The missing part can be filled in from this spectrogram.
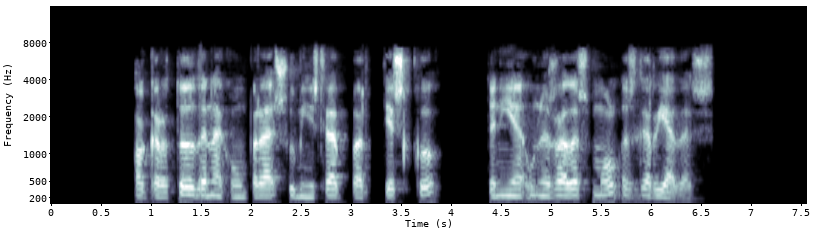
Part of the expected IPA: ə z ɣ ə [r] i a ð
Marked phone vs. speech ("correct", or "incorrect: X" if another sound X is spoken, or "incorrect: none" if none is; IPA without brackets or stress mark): correct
